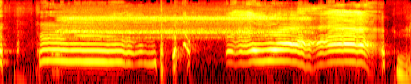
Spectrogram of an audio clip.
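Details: Infant boy crying in his chair on a cranky day, upset by recurring hiccups, with excessive drooling, possibly starting teething: two long, sustained, tonal wails with a brief pause between.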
